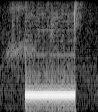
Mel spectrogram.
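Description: A single steady mid-pitched telephone line tone plays while an automated phone menu is being called. It lasts about one second, starts and stops abruptly, and is heard on its own without talk.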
